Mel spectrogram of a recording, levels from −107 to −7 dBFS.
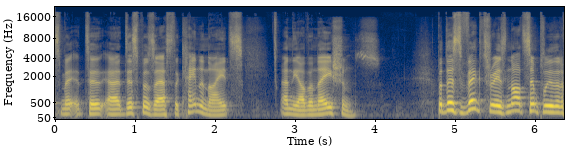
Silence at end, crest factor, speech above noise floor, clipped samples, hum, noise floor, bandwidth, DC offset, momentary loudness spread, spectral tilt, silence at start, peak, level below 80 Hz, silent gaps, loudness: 0 s; 18 dB; 42 dB; under 0.1%; none; -63 dBFS; 19 kHz; under 0.1%; 15 LU; -4.5 dB/octave; 0 s; -4 dBFS; -72 dBFS; none; -22 LUFS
